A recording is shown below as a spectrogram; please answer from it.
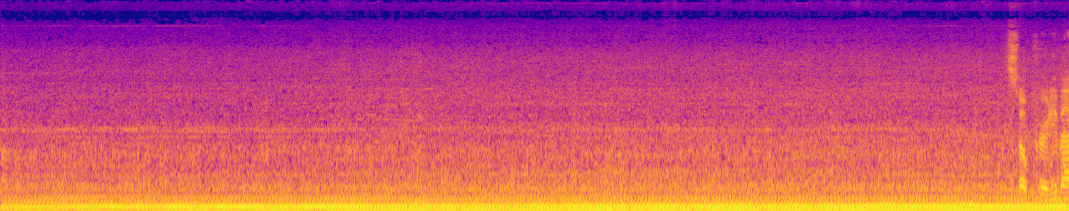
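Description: A car creeps slowly off the road into a field, its low engine rumble steady and close throughout, with a brief higher rustle near the end.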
